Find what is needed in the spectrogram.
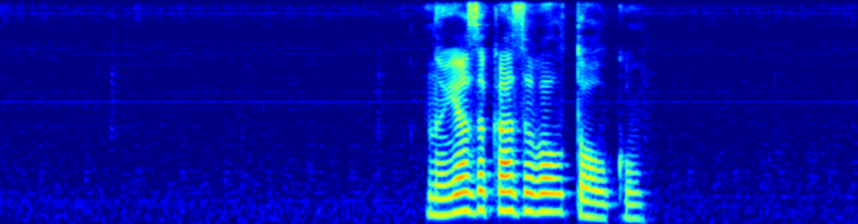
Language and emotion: Russian, neutral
